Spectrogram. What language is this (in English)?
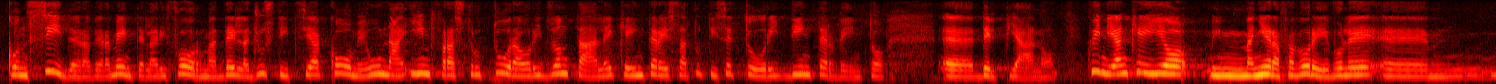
Italian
